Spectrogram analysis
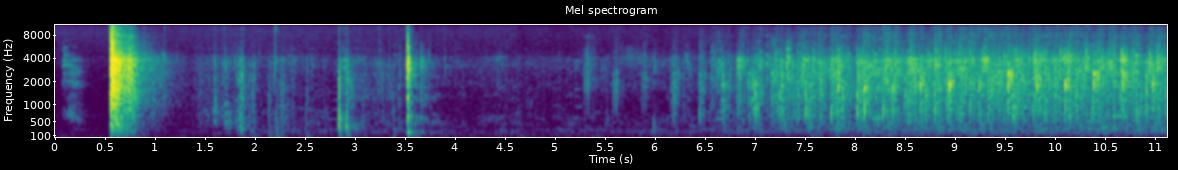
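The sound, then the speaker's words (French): A loud pistol shot, fired by a man into his own chest, cracks out sharply, then a few fainter sharp snaps follow before a dense crackling wash swells and holds to the end. “se tire un coup de pistolet dans la poitrine”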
